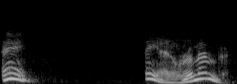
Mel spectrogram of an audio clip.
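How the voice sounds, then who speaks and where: An actor playing a flustered middle-aged talent agent who stammers and rambles, in a 1970s radio drama. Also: male voice, high voice, wildly swooping pitch, moderate pace, slightly rough, full character voice. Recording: lo-fi old radio broadcast.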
